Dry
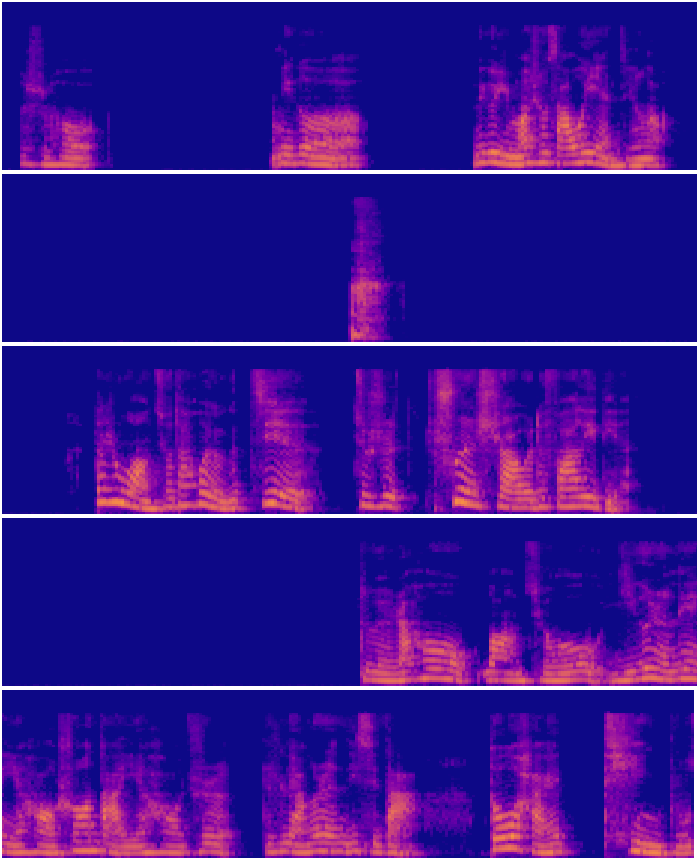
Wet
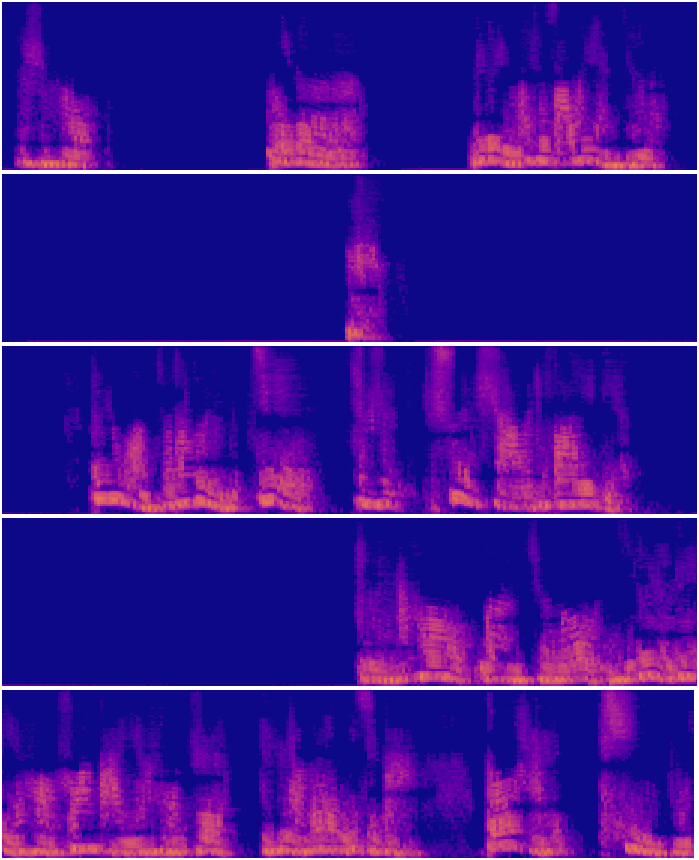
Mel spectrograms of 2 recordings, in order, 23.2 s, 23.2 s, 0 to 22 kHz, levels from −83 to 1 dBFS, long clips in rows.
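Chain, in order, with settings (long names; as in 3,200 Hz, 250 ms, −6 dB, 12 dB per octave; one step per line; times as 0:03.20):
partials spread apart or drawn together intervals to 129%
downward compressor 12 to 1, threshold −41 dBFS, peak gain reduction 17.5 dB
pitch-shifted copies added +3 semitones 0 dB, +5 semitones −2 dB, +7 semitones −1 dB
notch on a step sequencer 2.1 Hz 650–6,700 Hz
level +5 dB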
